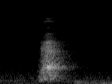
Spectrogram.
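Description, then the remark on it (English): A puppy lets out one short, sharp bark, moderately loud, with only a low background hum before and after. “Puppy! Not all the other puppies.”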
